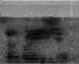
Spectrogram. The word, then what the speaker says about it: Zaporizhzhia: airport, and they flew all the way to Zaporizhzhia in Ukraine. How do you say that? Zaporizhzhia.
